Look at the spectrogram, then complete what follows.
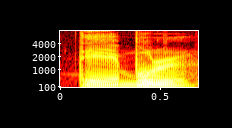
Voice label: "tebul", Apatani; Household Items

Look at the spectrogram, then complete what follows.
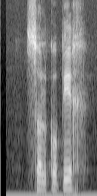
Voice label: uspanteko; voltear dar la vuelta

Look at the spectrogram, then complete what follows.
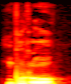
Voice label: "burúu", Apatani

